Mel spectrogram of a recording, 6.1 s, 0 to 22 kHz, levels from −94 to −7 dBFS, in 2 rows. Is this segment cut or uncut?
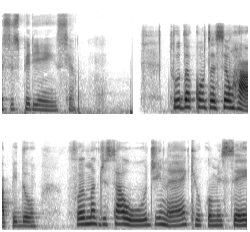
cut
